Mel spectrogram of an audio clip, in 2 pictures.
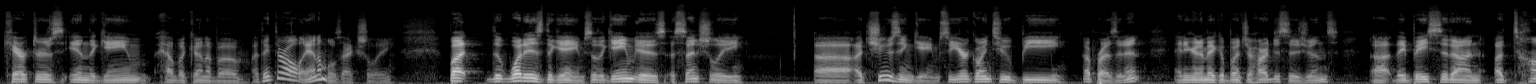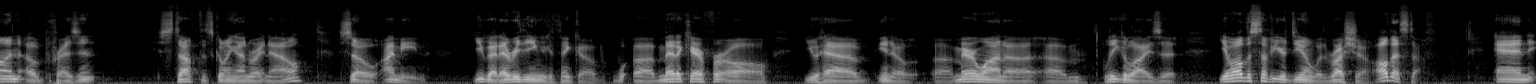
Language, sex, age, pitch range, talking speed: English, male, 30-49, 85-110 Hz, 190 wpm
